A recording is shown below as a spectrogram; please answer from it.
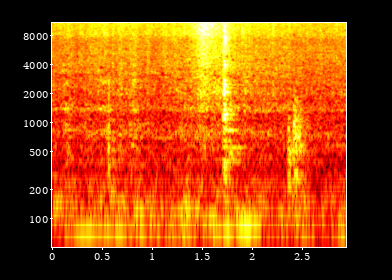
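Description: Spinach leaves are dropped into a pan of frying onions for Palakura Ullikaram curry, giving a steady close sizzle with a few louder scraping stirs and a soft rustle near the middle.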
